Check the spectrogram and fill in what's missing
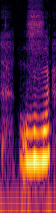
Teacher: la S sonora, más sibilante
